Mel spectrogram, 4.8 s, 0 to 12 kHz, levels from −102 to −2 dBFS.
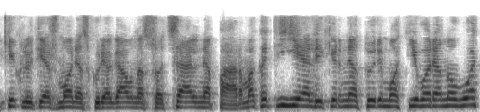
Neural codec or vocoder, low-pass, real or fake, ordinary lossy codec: none; 7.2 kHz; real; AAC, 32 kbps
